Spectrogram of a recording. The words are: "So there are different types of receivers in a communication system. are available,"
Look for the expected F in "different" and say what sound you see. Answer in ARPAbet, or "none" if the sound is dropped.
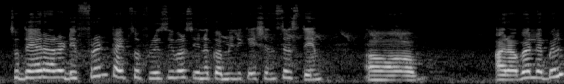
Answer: F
